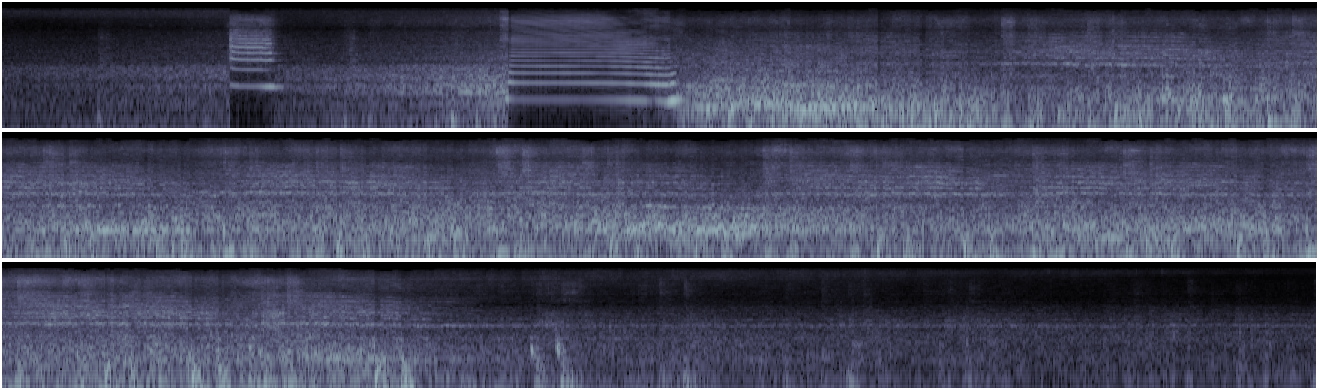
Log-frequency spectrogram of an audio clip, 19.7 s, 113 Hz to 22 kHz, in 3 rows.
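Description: TEP70BS diesel locomotive sounding its horn, a short blast about a second in and a longer one just after, then the locomotive and passenger coaches rushing past close by with the rhythmic clickety-clack of wheels over rail joints, fading away near the end.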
